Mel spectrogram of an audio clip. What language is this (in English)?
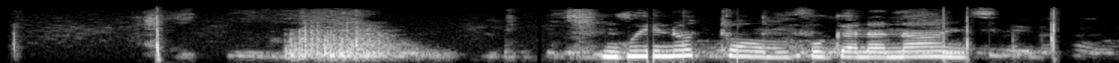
Kinyarwanda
